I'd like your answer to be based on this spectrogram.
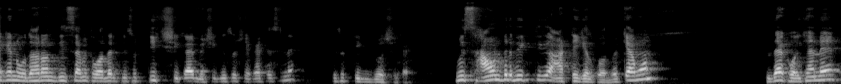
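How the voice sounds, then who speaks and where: A young man teaching an exam-prep English lesson, talking quickly to his students and telling them again and again to look at the board. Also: a little high, a little mellow. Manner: rapid, repeats "look" to students.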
